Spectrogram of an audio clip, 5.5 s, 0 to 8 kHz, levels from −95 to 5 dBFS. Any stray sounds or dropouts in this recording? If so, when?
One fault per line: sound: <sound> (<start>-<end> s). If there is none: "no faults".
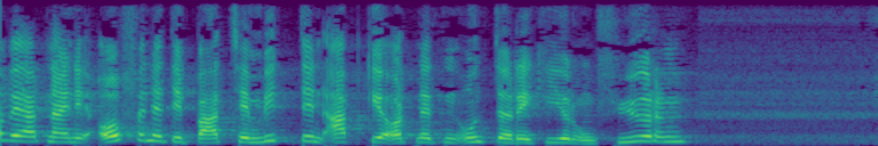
no faults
